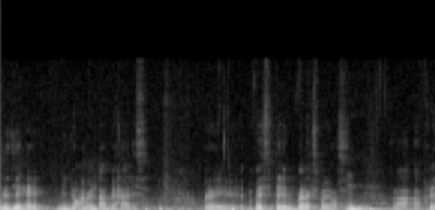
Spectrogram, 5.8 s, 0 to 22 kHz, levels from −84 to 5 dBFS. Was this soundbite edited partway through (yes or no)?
no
